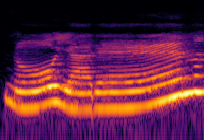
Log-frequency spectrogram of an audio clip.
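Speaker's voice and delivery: slow, low drawn-out no; gentle warning. Real, not acted. Scolding toddler gently.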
